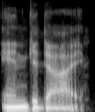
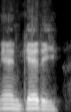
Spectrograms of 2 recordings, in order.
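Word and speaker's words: En Gedi: Yeah, I don't know about the I pronounce it En-Gedi, but I actually participated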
